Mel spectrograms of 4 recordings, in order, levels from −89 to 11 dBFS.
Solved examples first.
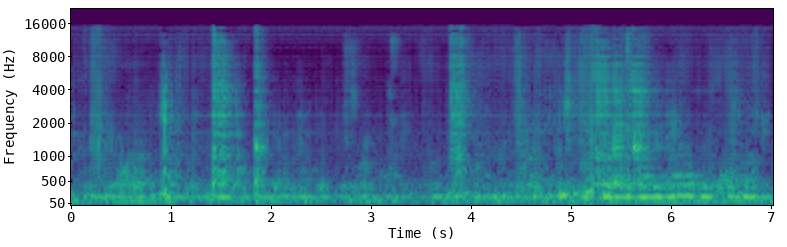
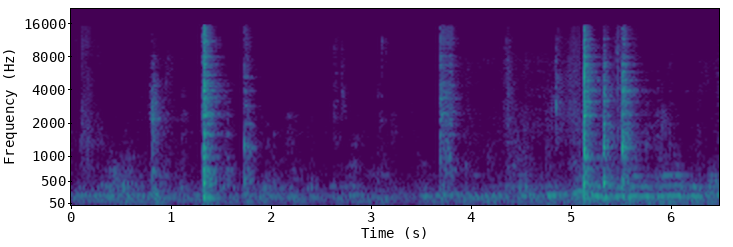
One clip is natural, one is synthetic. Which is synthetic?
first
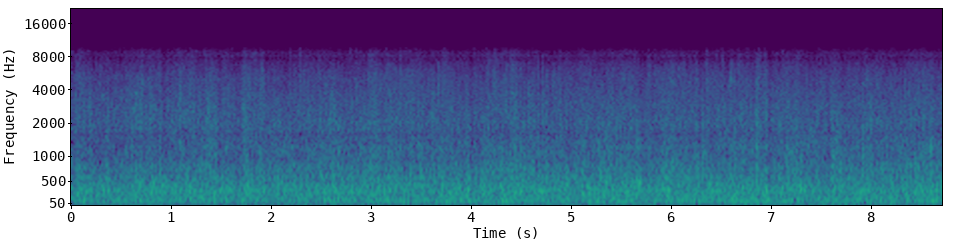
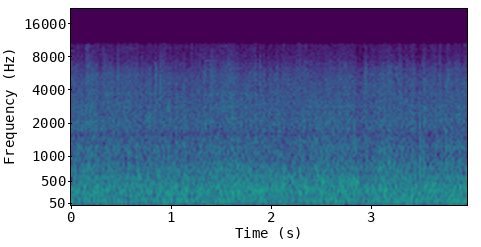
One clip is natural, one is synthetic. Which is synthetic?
first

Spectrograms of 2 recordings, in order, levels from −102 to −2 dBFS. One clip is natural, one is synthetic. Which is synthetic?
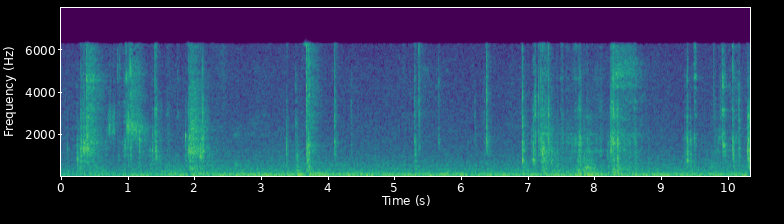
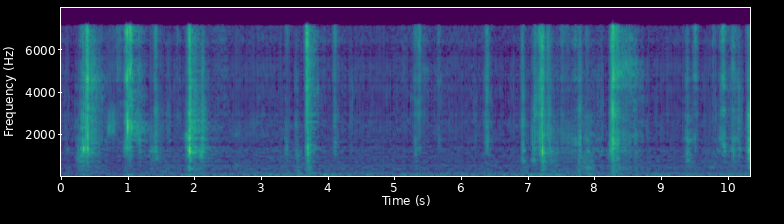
second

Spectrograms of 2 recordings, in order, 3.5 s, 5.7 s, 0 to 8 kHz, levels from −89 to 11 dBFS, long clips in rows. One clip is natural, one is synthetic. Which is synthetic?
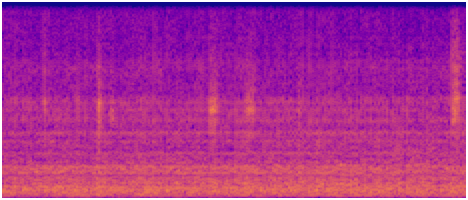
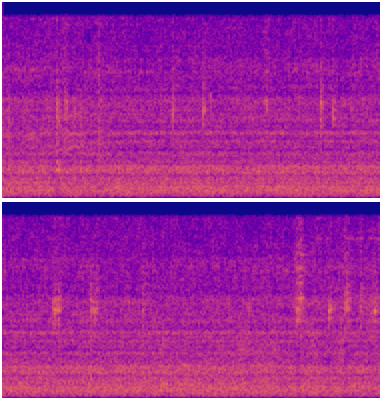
first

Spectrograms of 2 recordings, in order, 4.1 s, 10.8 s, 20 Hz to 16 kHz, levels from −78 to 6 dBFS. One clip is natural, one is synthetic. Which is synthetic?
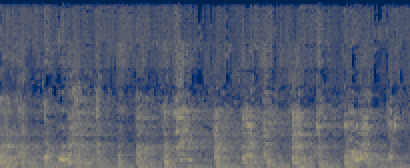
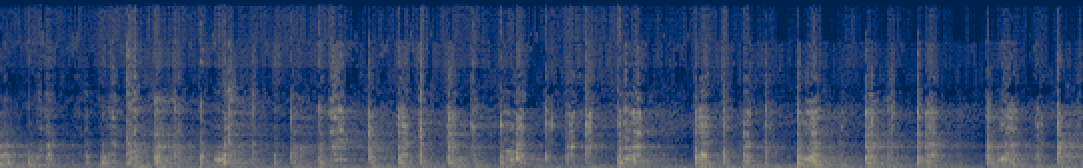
first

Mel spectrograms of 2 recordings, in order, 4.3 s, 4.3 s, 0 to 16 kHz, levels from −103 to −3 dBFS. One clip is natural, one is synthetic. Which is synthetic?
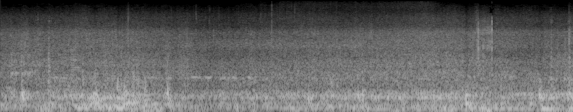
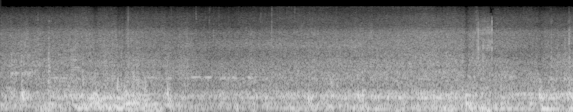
first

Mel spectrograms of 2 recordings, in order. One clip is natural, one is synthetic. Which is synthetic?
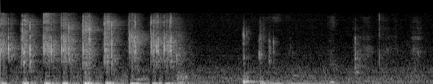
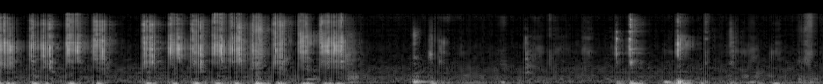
second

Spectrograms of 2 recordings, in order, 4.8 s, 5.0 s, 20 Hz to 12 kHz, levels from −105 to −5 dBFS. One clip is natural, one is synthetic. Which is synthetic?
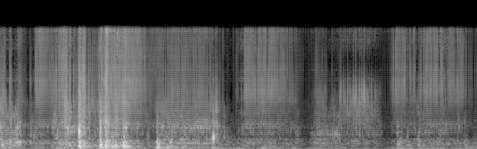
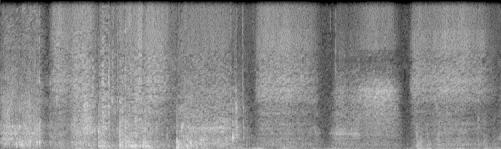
first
